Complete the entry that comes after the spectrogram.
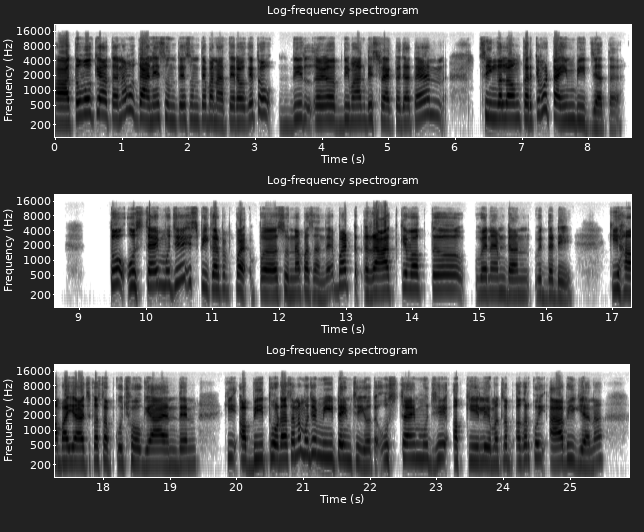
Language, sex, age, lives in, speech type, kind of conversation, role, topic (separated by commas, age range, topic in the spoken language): Hindi, female, 30-34, India, conversation, podcast, guest, Kaunse gaane tumhara mood turant badal dete hain?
